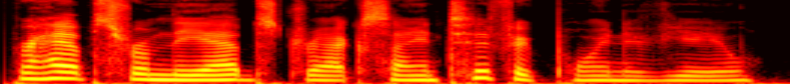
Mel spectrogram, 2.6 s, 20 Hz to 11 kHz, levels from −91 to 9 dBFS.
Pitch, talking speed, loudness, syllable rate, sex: 190 Hz, 180 wpm, -18 LUFS, 4.7 syllables/s, female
